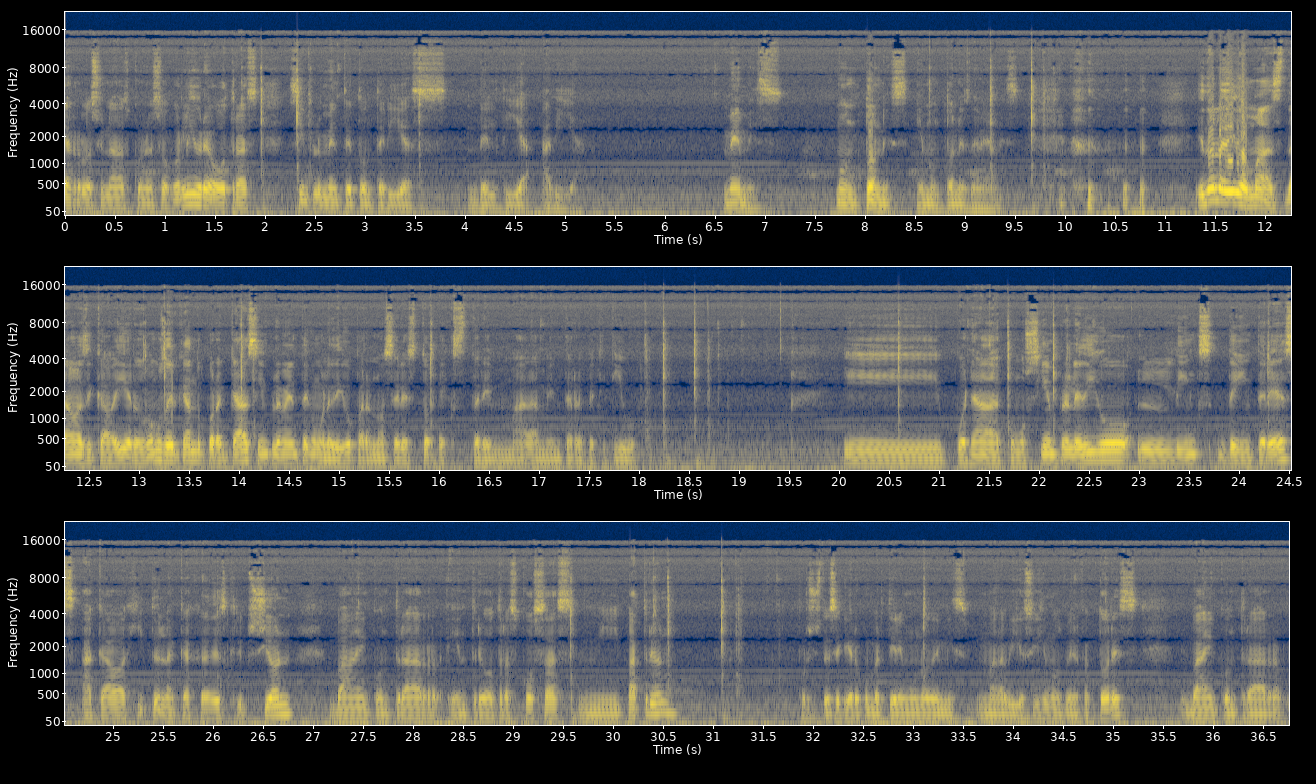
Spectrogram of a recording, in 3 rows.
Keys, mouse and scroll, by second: 1.3 shift+click, 2.3 ctrl+r, 2.8 ctrl+click, 6.4 shift+click, 7.8 shift+middle click, 9.7 ctrl+r, 10.1 ctrl+click, 12.7 shift+click, 14.0 ctrl+r, 14.4 ctrl+click, 17.0 shift+click, 17.6 shift+middle click, 18.6 ctrl+r, 19.0 ctrl+click, 21.2 shift+click, 22.2 ctrl+r, 22.5 ctrl+click, 25.8 shift+click, 26.2-29.6 shift+middle drag, 29.7 shift+middle click, 31.1 ctrl+r, 31.6 ctrl+click, 34.5 shift+click, 35.4-36.5 middle drag, 36.5 scroll down 2.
